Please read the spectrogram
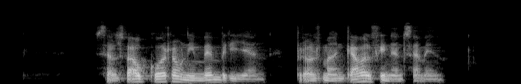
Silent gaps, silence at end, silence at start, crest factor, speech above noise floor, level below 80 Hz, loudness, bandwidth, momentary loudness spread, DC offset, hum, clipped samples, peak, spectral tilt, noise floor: none; 0.8 s; 0.95 s; 18 dB; 50 dB; -58 dBFS; -19 LUFS; 6.4 kHz; 13 LU; under 0.1%; none; under 0.1%; -2 dBFS; -7 dB/octave; -69 dBFS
